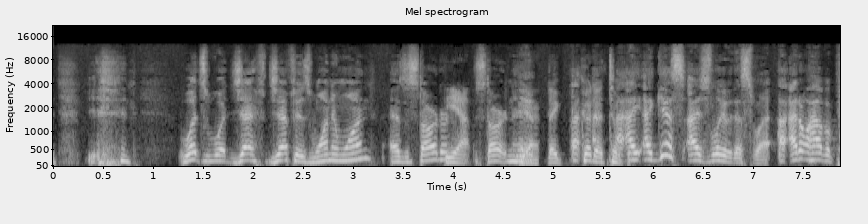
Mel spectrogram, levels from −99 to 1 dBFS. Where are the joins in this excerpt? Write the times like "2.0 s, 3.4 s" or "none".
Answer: 4.8 s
